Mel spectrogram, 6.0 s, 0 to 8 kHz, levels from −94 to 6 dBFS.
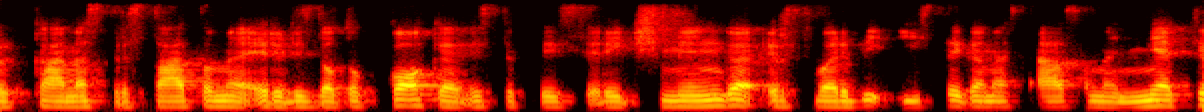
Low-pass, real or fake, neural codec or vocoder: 7.2 kHz; real; none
